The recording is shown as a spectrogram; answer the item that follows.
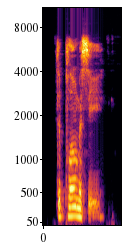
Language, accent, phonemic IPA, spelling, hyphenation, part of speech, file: English, Canada, /dɪˈploʊməsi/, diplomacy, di‧plo‧ma‧cy, noun, En-ca-diplomacy.oga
